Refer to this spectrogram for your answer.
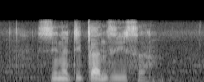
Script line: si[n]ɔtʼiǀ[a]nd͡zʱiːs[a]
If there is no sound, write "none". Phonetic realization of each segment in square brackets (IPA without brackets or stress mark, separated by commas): n, a, a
